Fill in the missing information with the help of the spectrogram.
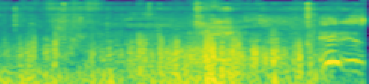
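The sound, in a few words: wind blowing while riding a bicycle outdoors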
